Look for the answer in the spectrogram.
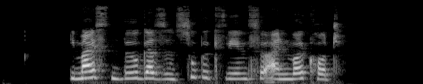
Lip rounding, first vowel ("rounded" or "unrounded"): unrounded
